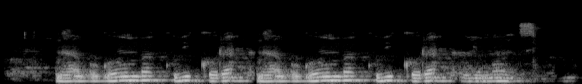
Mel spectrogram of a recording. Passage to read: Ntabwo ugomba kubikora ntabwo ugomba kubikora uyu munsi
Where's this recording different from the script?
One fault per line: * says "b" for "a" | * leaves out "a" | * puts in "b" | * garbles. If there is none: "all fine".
all fine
